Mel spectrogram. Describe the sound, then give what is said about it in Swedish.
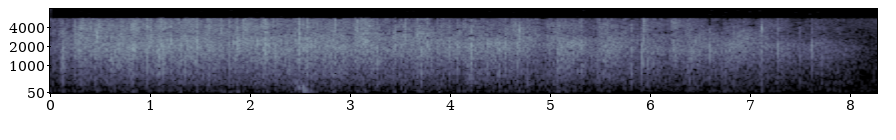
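Applause from a church audience after a drama performance: a dense, steady wash of clapping that holds at an even level for about eight seconds, then tapers off at the very end. “Ska vi ge dem en stor applåd till?”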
